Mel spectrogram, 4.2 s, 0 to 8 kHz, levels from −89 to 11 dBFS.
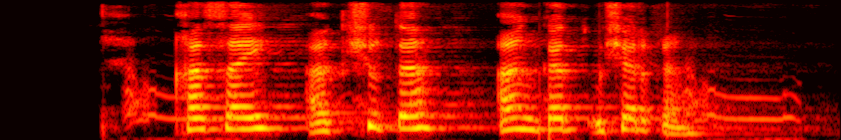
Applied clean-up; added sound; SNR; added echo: none; Dog; 16 dB; reverberation time 0.8 s.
